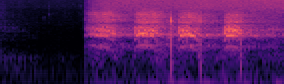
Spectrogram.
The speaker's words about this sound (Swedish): Ja, nu har vi varning för korp. Så då har det hänt att vi får något mer besök.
